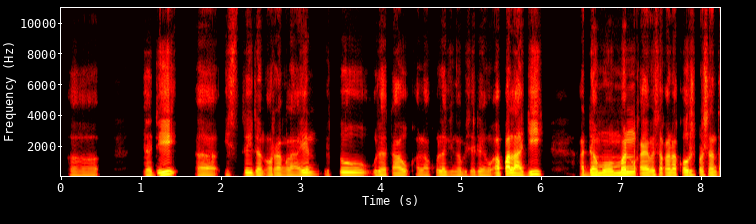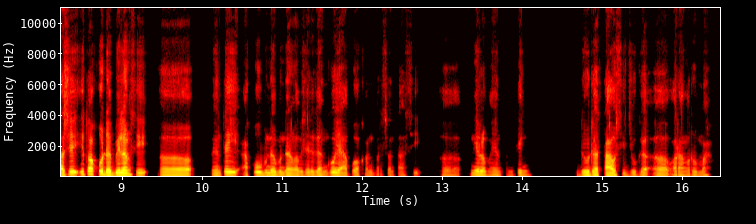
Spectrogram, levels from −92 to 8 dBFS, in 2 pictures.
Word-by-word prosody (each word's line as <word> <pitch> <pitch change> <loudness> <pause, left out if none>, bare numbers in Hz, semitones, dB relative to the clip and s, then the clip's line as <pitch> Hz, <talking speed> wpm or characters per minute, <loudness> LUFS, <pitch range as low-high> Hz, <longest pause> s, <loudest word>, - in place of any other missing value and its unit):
Eee, 110 0 -11 0.6
jadi, 115 +8 +4
eee, 115 -2 -7
istri 140 +3 -2
dan 125 -2 -2
orang 125 -1 -4
lain 135 +7 +1 0.2
itu 145 0 0
udah 120 -2 -3
tahu 125 +1 -3
kalau 115 -1 -11
aku - - -42
lagi 120 -1 -3
nggak 115 - -8
bisa 125 +3 -12
diganggu. 115 -1 -7
Apalagi, 150 +3 +5 0.5
ada 130 0 +2
momen 135 +5 +5
kayak 125 0 +3
misalkan 135 -1 +1
aku 140 +1 +2
harus 130 - +1
presentasi 135 +3 +1
itu 170 - -4
aku 180 -1 +3
udah 140 - +7
bilang 150 +3 +5
sih, 130 -3 -5
eee, 125 -2 -2 0.3
"Nanti 160 +4 0
aku 155 +4 -3
bener-bener 125 -2 -2
nggak 120 -1 -5
bisa 125 - -8
diganggu 125 +5 -4
ya - - -4
aku 135 - -12
akan 125 0 -17
presentasi, 120 -2 -21
eee, 115 -2 -19 0.2
ini 130 - -6
lumayan 115 -1 -10
penting." 115 +3 -12 0.6
Dia 125 - -6
udah 125 -1 +1
tahu 130 +1 +2
sih 130 - -16
juga, 120 0 -9
eee, 120 -2 -6
orang 115 -1 -9
rumah. 120 +1 -12
125 Hz, 190 wpm, -24 LUFS, 120-135 Hz, 0.6 s, udah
